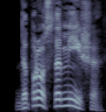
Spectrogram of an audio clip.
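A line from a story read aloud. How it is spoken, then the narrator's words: Snorting chuckle. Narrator (Russian): хмыкнул я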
